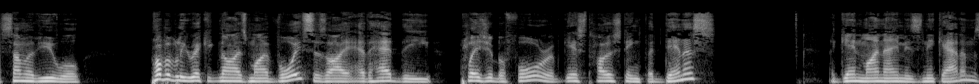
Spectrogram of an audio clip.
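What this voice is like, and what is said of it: Non-American foreign accent. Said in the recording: “as all of you can very clearly tell from my accent, I was not born in the United States of America”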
